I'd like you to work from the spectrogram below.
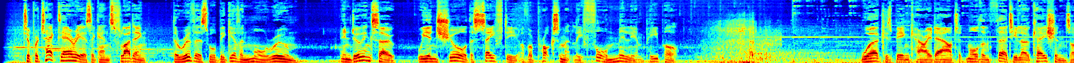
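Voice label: British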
